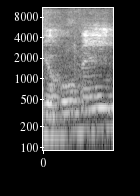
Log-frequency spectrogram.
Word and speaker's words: Jehovah: Once again, if you hear me saying Jehovah, that's the way that I pronounce the proper name of God, as symbolized here through the YHWH, or in Hebrew, Yud He Vav He.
